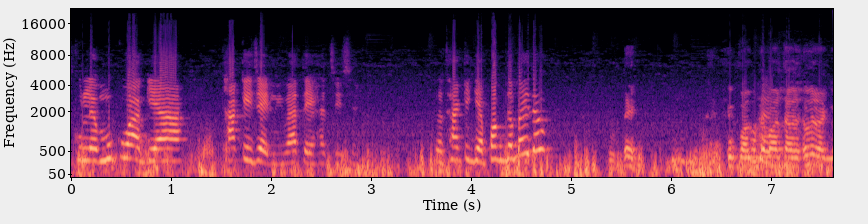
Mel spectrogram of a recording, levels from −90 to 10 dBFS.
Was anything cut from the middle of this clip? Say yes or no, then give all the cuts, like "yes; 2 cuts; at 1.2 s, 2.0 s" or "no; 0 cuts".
no; 0 cuts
